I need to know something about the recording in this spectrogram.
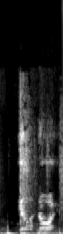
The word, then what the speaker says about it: Illinois: you she said Illinois she said how do you say say that state again sh Siri can you how do you say Illinois Illinois noi okay she did say noi yeah all right you're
